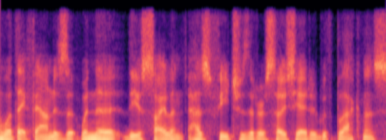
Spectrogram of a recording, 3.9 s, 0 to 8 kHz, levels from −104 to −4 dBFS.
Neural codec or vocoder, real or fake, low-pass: codec, 16 kHz in and 24 kHz out, 0.9 kbps, LongCat-Audio-Codec, four codebook decoder; fake; 7.2 kHz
